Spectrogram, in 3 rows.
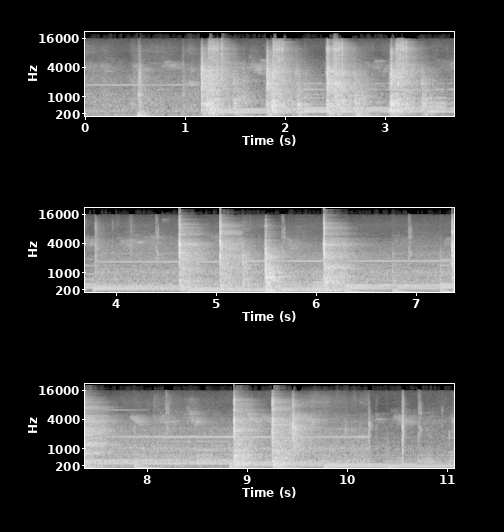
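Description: A torque wrench tightens the roll cage mounting bolts on a Mazda MX-5, giving a string of sharp metallic clicks and knocks in an uneven rhythm, close by in a quiet workshop.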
